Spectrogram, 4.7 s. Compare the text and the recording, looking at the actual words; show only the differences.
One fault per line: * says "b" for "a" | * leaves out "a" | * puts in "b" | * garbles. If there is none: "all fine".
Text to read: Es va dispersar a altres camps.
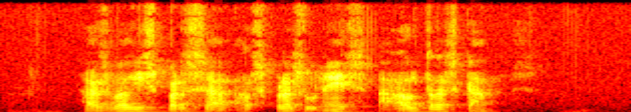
* puts in "els presoners"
